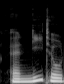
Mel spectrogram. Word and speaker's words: Neato: Neato D85. – Das schreibt man wie Netto? – Nee, wie Neat, also das englische Wort für hübsch, sauber, ordentlich Neato. Und ein O hinten dran.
